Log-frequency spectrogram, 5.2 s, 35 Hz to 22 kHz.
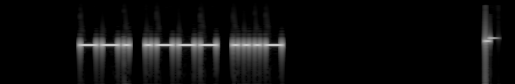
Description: Morse code, heard as a keyed tone, about 23 wpm, 700 Hz. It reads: GJV
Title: USA Call Sign Postfixes - 3 Letters 22wpm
